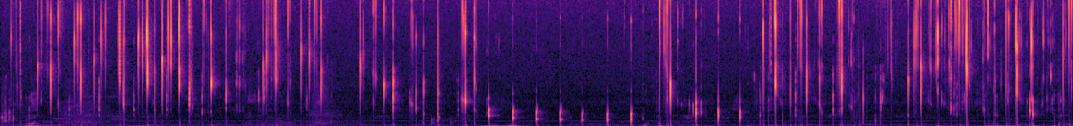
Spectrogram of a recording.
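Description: Close-miked chewing of food: many sharp, wet mouth clicks and smacks at an irregular pace, with a faint steady hum underneath.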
